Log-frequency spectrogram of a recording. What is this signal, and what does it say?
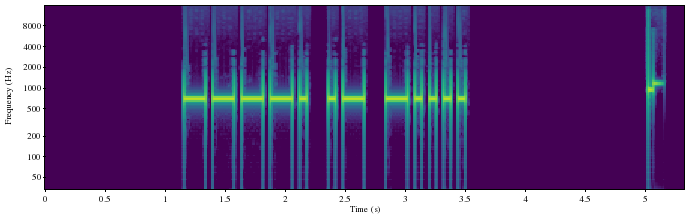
Morse code, heard as a keyed tone, about 20 wpm, 700 Hz. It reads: 9A6
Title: Callsign Prefixes for Top 100 DXCC - 20wpm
